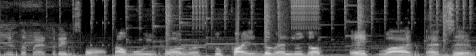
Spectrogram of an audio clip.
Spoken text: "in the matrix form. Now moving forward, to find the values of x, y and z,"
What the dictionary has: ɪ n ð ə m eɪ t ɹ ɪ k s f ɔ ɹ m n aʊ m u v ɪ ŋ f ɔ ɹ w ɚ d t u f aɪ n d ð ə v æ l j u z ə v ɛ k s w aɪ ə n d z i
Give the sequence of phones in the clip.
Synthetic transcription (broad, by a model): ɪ n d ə m eɪ t ɹ ɪ k s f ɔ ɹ m n aʊ m u v ɪ ŋ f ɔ ɹ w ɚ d t u f aɪ n d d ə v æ l j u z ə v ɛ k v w aɪ ə n d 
